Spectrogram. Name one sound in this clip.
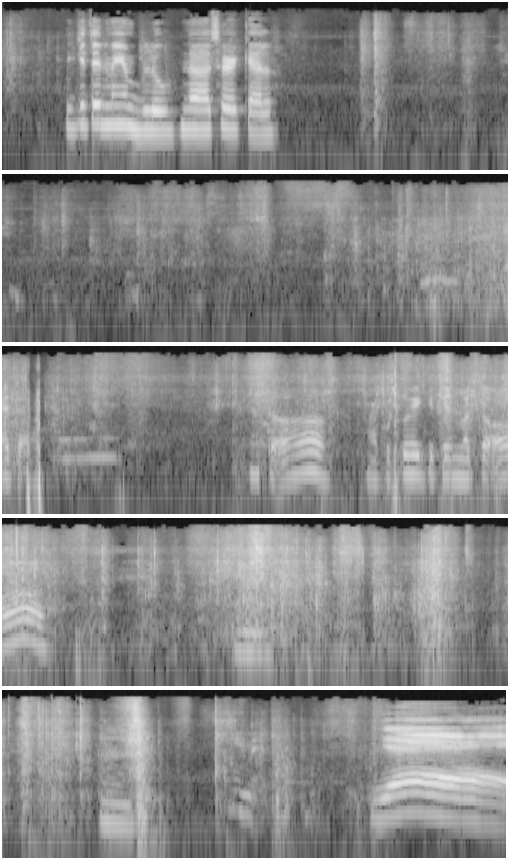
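Nylon fabric rustles and crinkles as a play tent is handled.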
